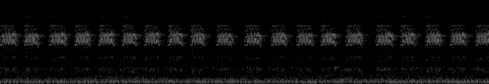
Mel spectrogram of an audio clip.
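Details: Sogon bird calling in the mountains, recorded for luring birds; harsh, squawking notes repeated steadily about four times per second, bright and high-pitched, over a faint low rumble.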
